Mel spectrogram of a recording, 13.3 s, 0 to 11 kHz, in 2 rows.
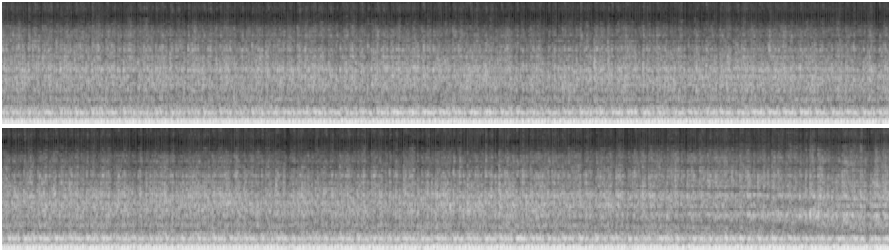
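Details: Mustang 3-valve V8 just after cam install on both sides: deep, steady idle sitting a bit fast with an even rumble and no knock; idle slightly high.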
